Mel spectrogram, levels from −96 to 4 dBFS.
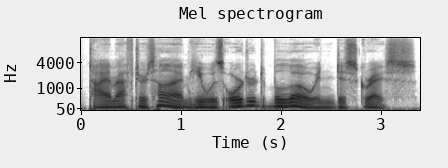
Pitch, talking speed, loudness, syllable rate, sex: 105 Hz, 160 wpm, -15 LUFS, 4.6 syllables/s, male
